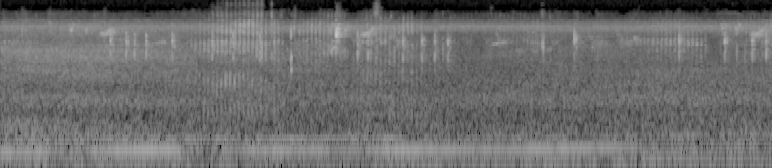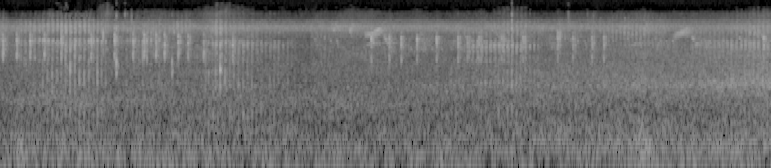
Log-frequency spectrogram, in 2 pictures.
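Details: Domestic cat purring while being stroked, later turning to licking: a steady, low, continuous rumble with a fast pulsing rhythm, broken by soft rustling and handling clicks.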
